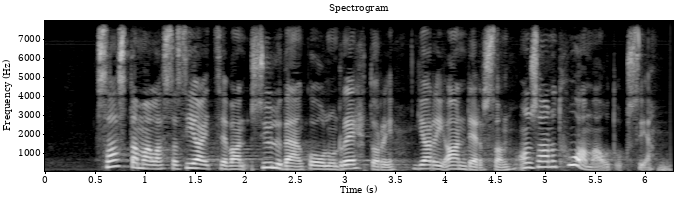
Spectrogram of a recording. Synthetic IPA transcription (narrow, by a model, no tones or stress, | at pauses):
sɑst̪ɑmɑlɑsːɑsiɑjt̪se̞ʋɑnsylʋæːŋko̞wlunre̞ht̪o̞ɾijɑɾiɑnde̞rso̞nonsɑːnut̪huomɑ̰wt̪uksḭɑ̰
